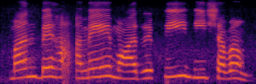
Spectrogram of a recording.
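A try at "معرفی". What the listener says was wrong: मुआरिफी, मारिफी नहीं, मुआरिफी.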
